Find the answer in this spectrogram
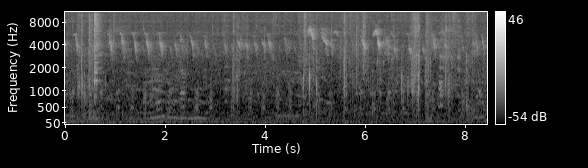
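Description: Faint bird chirping: a long run of short, high, falling chirps, several a second, with a few sharp clicks in between.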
